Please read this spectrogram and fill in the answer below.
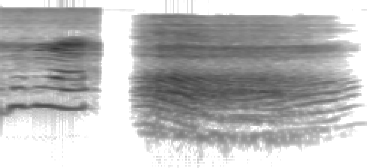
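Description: A person lets out a long, breathy sigh that slides down in pitch, starting just under a second in, after a short high-pitched spoken word.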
